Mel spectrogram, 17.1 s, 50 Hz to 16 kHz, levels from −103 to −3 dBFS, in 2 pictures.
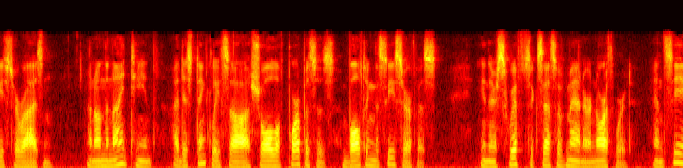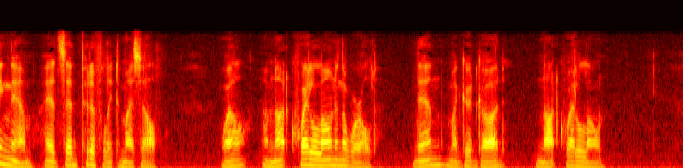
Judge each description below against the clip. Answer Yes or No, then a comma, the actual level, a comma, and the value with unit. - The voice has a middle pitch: No, low, 115 Hz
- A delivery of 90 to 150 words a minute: No, average, 165 wpm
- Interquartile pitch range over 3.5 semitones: No, average, 3.2 semitones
